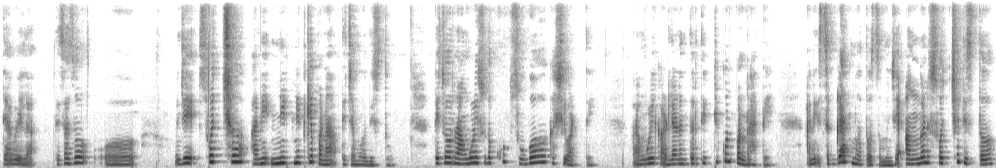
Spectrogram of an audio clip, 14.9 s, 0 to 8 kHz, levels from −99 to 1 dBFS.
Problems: none marked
